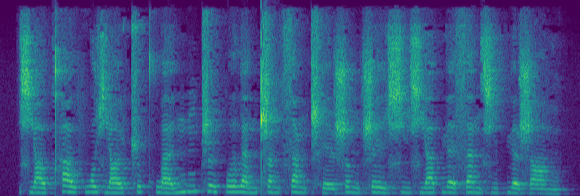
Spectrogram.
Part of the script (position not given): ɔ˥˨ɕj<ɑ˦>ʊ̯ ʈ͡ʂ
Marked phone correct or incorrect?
incorrect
